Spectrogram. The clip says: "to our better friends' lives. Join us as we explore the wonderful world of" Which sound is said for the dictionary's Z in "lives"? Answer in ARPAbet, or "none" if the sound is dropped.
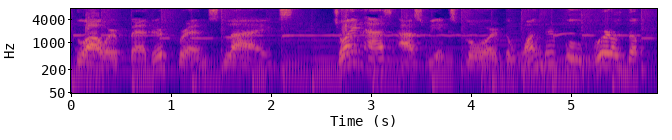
S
